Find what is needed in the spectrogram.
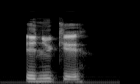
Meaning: to break one's neck
- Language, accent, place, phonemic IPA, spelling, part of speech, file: French, France, Lyon, /e.ny.ke/, énuquer, verb, LL-Q150 (fra)-énuquer.wav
